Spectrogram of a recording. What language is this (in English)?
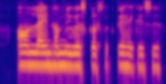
Magahi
